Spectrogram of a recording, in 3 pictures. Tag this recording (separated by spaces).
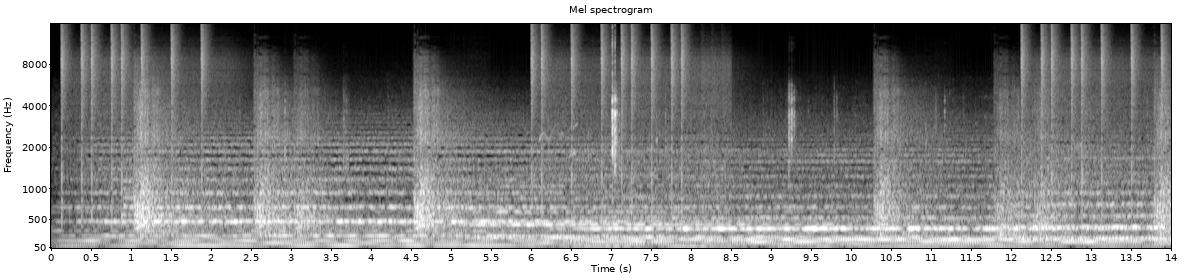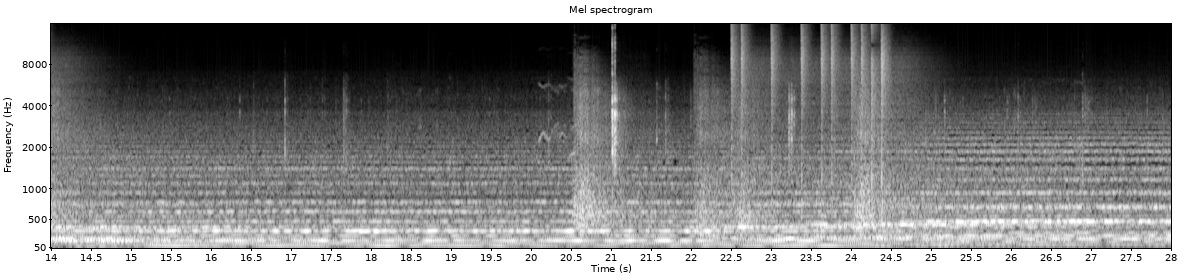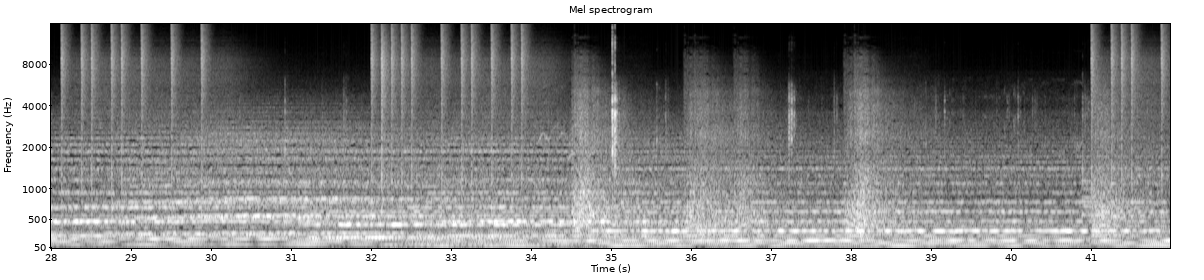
cinematic strings fire sad birds music sad-music movie snare-beat shots slow dramatic film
